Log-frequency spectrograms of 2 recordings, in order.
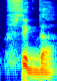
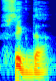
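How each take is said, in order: The two takes are said the same way.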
